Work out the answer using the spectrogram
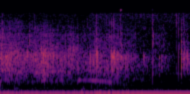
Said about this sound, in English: Would you want to put your hands together even as he comes to share the word?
